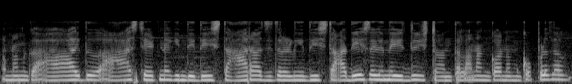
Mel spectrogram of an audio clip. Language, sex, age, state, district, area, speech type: Kannada, female, 18-30, Karnataka, Koppal, urban, spontaneous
